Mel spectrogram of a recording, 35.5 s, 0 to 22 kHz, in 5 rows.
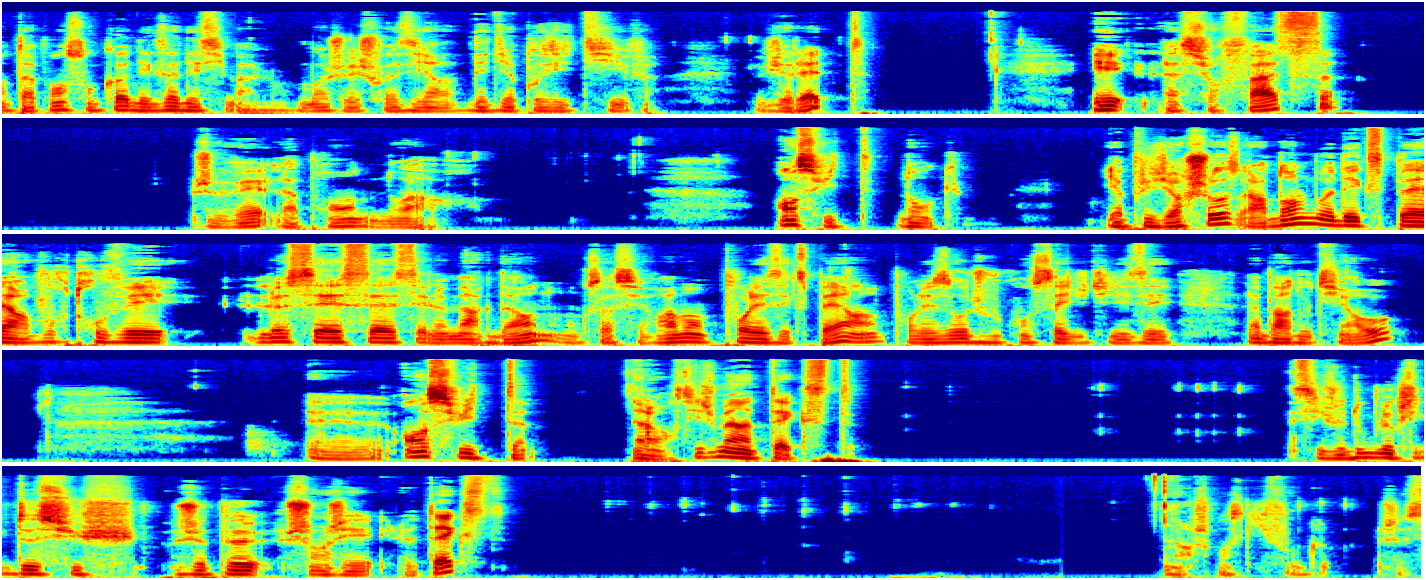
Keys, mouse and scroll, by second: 3.5 click, 5.8 click, 9.2 click, 13.9 click, 18.3 click, 24.6 click, 25.7 click, 27.1 click, 31.1-33.8 typing, 34.3 click.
